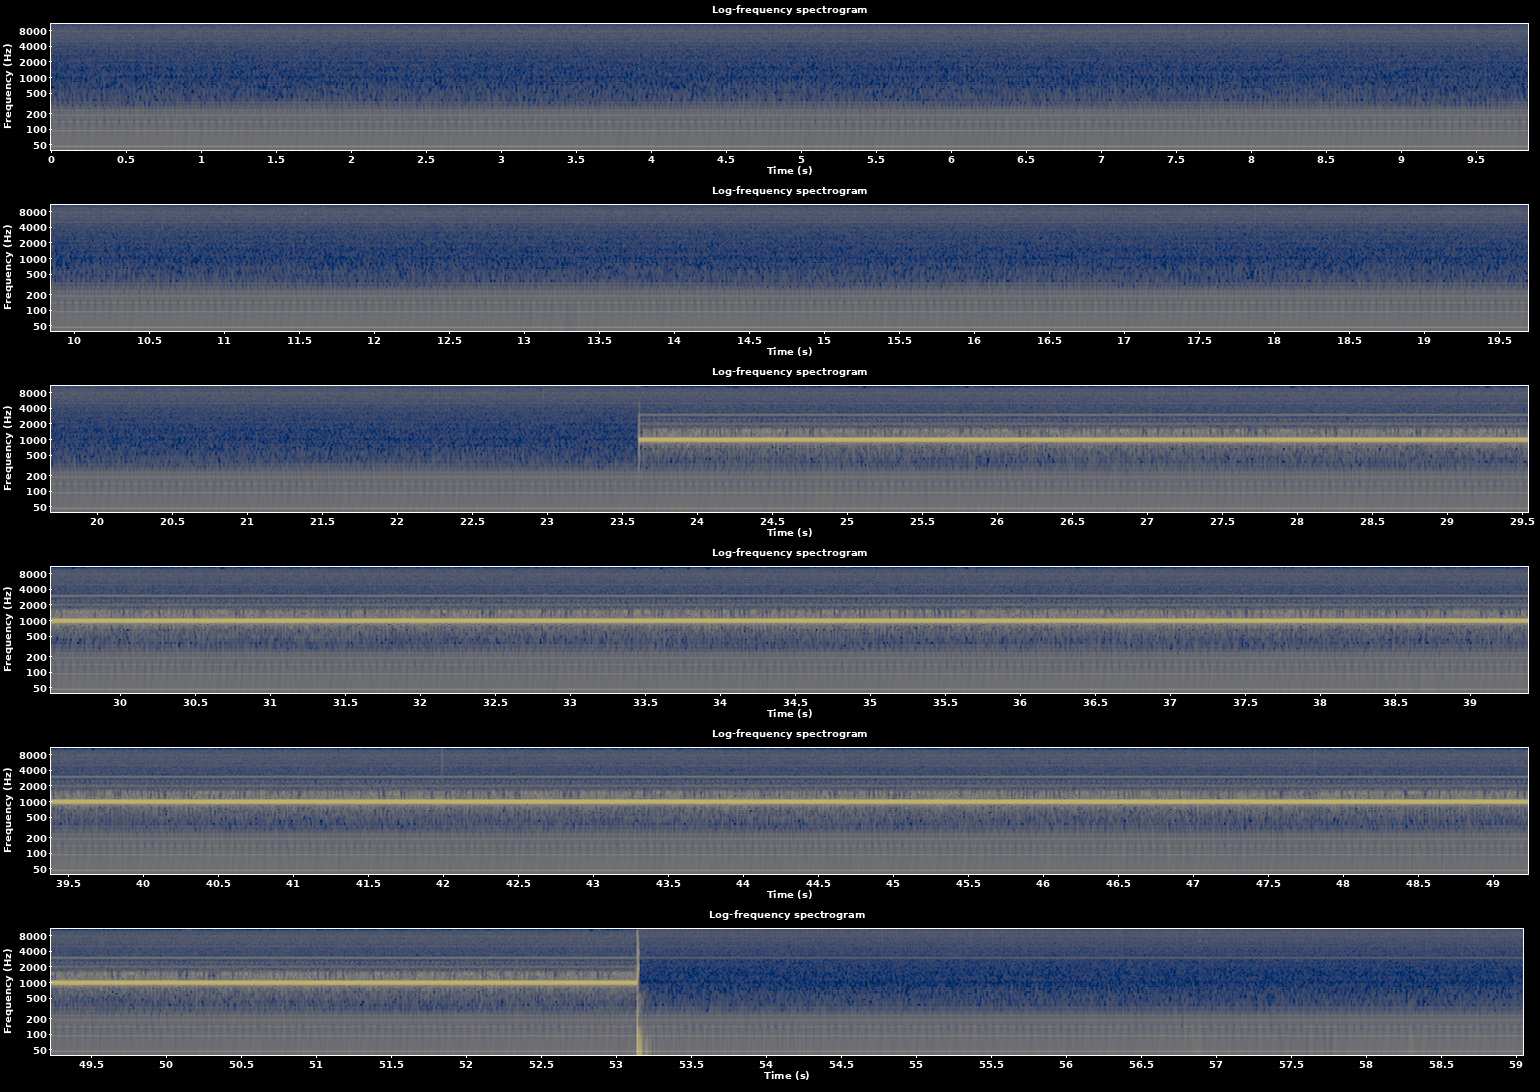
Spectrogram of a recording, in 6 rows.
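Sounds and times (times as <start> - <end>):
faint tape hiss: 23.0 - 53.2
steady test tone: 23.6 - 53.2.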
